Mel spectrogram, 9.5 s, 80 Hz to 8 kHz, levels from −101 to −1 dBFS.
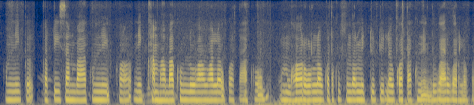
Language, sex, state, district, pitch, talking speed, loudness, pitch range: Hindi, female, Uttar Pradesh, Gorakhpur, 180 Hz, 185 wpm, -19 LUFS, 175-185 Hz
